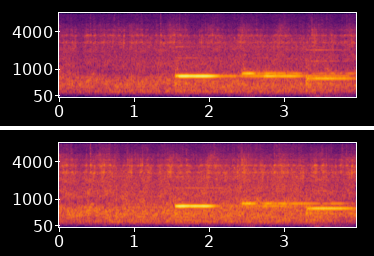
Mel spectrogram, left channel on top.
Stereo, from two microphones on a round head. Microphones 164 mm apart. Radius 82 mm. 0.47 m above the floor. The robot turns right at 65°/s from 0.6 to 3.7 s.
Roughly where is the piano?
Ahead.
